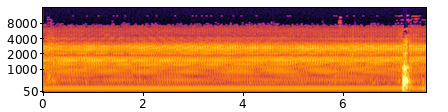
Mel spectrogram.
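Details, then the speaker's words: Meck XB-702 vintage TV: steady low hum-buzz with nasal edge coming through the speaker, unaffected by volume control, while picture is good; audio buzz, owner thinks cause is something basic. "be that sound has got to be something real basic i mean the volume it doesn't respond to the volume control it's just a persistent wow"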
